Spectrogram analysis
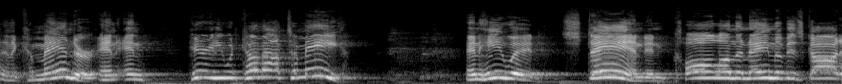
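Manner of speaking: high, loud indignant outburst; furious Naaman. Acted. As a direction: proclaim the grand plan with wounded pride. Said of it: "furious, and went away and said".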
